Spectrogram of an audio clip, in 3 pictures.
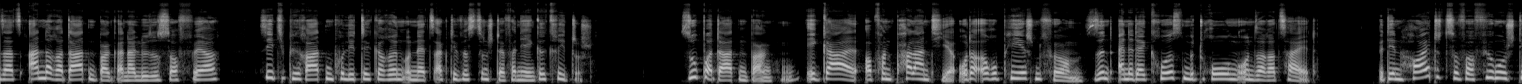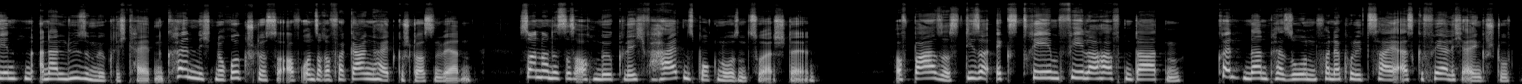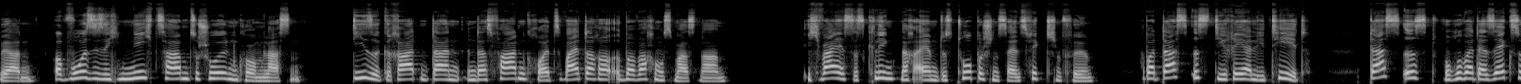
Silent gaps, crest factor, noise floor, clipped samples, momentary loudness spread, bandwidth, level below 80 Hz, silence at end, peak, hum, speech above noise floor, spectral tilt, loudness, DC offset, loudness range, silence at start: none; 20 dB; -74 dBFS; under 0.1%; 6 LU; 19 kHz; -70 dBFS; 0 s; -2 dBFS; none; 54 dB; -2.5 dB/octave; -20 LUFS; under 0.1%; 2 LU; 0 s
